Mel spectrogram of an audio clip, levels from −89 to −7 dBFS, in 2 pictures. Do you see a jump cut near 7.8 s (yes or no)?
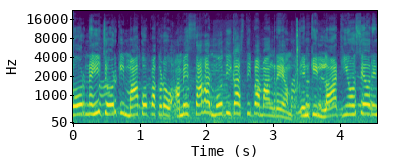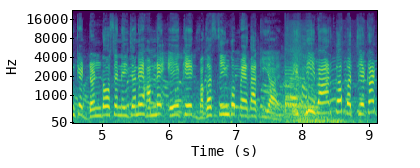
yes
